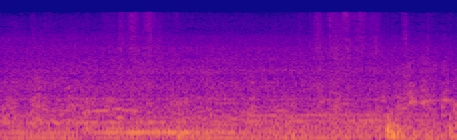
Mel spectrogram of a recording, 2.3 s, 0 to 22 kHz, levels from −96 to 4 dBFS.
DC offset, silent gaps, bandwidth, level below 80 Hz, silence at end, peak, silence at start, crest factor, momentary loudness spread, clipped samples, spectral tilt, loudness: under 0.1%; none; 16 kHz; -40 dBFS; 0 s; -14 dBFS; 0 s; 18 dB; 5 LU; under 0.1%; -6.5 dB/octave; -34 LUFS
